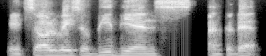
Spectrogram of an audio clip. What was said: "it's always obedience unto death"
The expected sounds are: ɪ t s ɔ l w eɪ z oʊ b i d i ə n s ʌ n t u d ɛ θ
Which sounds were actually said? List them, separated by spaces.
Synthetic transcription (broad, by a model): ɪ t s ɔ l w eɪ s oʊ b i d i ə n s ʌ n t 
